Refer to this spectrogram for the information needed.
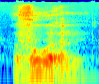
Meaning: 1. to guide, lead 2. to wage (war) 3. to bear a coat of arms 4. to bear a name unofficially or semi-officially (e.g. in the Middle Ages when names were not entirely fixed yet)
- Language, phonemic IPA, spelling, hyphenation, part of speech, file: Dutch, /ˈvu.rə(n)/, voeren, voe‧ren, verb, Nl-voeren.ogg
